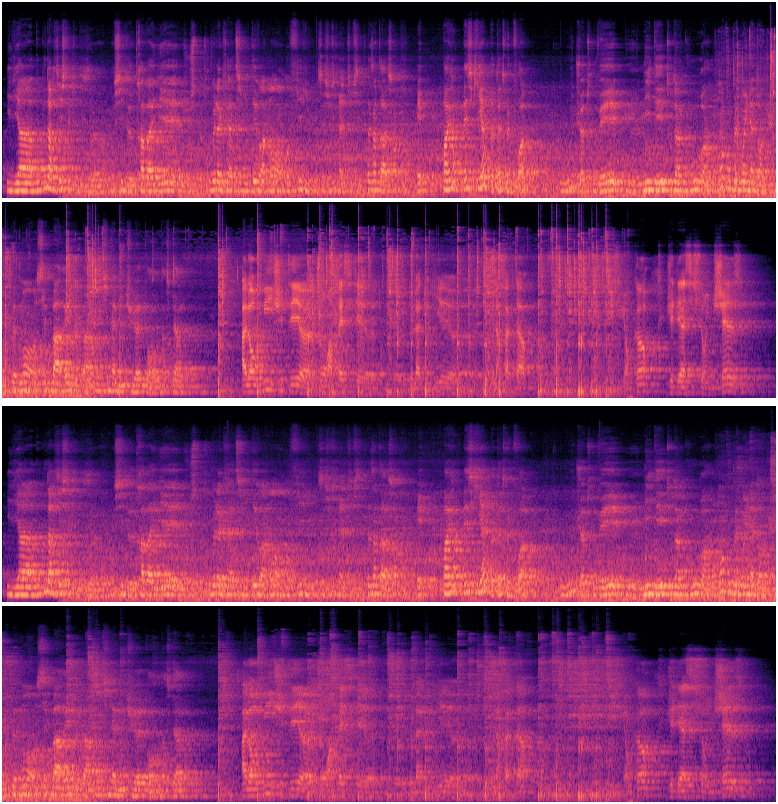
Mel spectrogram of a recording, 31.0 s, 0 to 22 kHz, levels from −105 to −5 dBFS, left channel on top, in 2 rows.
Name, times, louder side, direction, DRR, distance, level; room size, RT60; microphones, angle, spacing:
voice 1, 0.1-8.4 8.8-10.5 11.2-19.1, left 1 dB, 30° left, 1 dB, 1.0 m, -29 dB
sound 1, 1.1-17.3, equal, 25° right, 1.2 m, -38 dB
Frying (food), 14.3-16.3 16.8-18.1 18.5-18.6 18.8-18.9 19.2-19.3 19.8-20.1 20.6-21.1 21.6-24.2 24.6-28.0, left 7 dB, 85° left, 0.5 m, -37 dB
voice 2, 20.3-26.8 27.6-30.3, left 4 dB, 65° left, 4 dB, 0.8 m, -36 dB
7.3 x 7.1 x 6.0 m, 2.2 s
head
